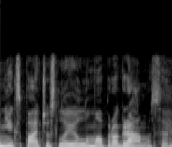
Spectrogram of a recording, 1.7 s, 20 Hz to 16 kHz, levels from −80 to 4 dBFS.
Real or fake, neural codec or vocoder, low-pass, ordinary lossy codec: real; none; 9.9 kHz; Opus, 64 kbps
